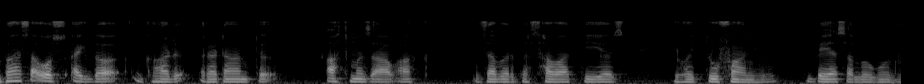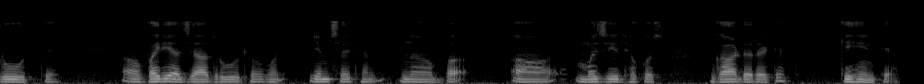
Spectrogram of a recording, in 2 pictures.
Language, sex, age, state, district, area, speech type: Kashmiri, male, 45-60, Jammu and Kashmir, Ganderbal, urban, spontaneous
